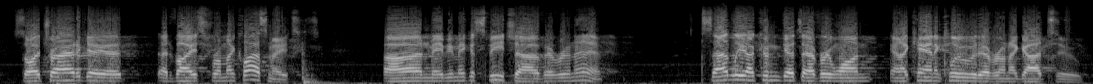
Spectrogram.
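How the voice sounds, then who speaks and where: Speaking at a moderate pace with an American accent, a man with a fairly high pitch shows ordinary pitch variation over noticeable background noise. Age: 18. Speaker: graduating student speaker. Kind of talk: commencement speech. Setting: stage with audience.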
